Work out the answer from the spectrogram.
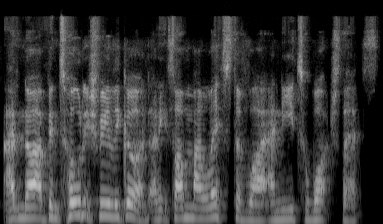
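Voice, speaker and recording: Higher-pitched man in casual film chat. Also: brisk, darkish tone. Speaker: podcast panellist.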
